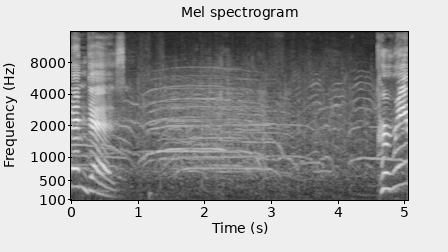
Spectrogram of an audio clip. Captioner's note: audience cheering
